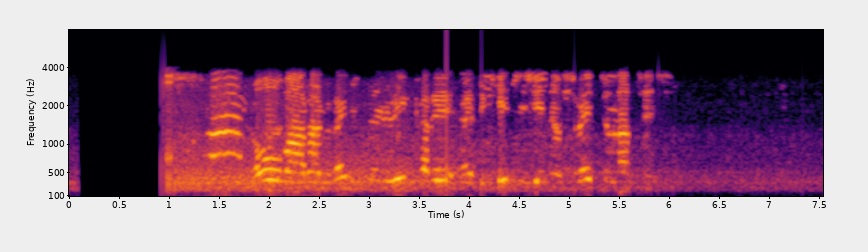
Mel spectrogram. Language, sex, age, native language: Icelandic, male, 30-39, Icelandic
